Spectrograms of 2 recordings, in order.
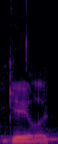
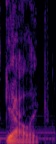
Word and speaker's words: Gaelic: Gallic. Preacher. Get it right. Yeah. Gaelic. Yeah. Yep. Well, we in America say Gaelic, but Yeah. Gaelic. Yeah. That's because we're saying it wrong. Okay, that's fair. It's Gallic.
